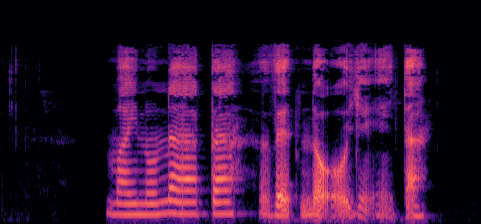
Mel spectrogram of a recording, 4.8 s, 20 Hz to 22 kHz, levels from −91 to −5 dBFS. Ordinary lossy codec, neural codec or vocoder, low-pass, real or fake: Opus, 64 kbps; none; 9.9 kHz; real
